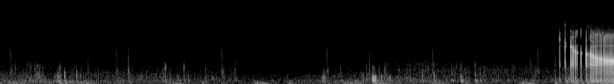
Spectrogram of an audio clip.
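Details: Low gurgling and rumbling stomach growling noises, then a louder bubbling gurgle at the end; ordinary borborygmi (bowel sounds).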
